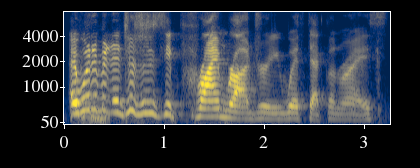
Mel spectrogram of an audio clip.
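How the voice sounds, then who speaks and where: Chatty American woman with lively pitch. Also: fairly quick. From United States. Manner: chatty, frequent restarts and swearing. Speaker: co-host of a live football watch-along stream. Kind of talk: casual chat.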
